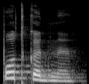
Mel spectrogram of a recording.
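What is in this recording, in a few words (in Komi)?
"поткӧдны" Komi, female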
